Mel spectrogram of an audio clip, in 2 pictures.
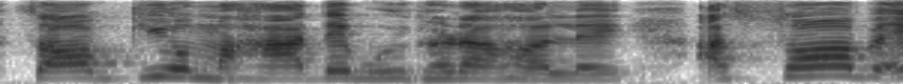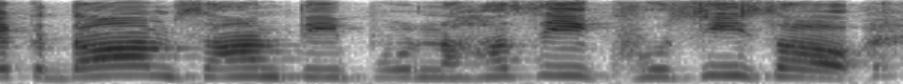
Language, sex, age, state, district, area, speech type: Maithili, female, 60+, Bihar, Madhubani, rural, spontaneous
